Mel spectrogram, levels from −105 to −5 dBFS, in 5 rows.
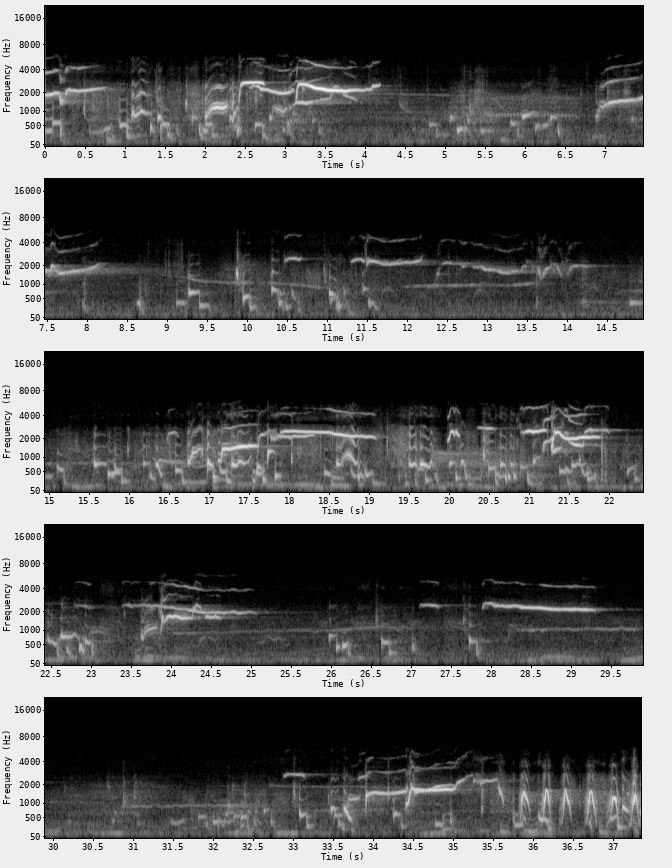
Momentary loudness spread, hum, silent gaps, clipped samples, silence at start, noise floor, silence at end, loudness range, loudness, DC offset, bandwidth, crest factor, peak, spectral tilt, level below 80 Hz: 25 LU; none; none; under 0.1%; 0 s; -65 dBFS; 0 s; 26 LU; -20 LUFS; under 0.1%; 5.6 kHz; 22 dB; -6 dBFS; 1.5 dB/octave; -86 dBFS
